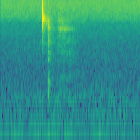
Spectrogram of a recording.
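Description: Near silence: room tone, with one faint short click a little over half a second in.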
